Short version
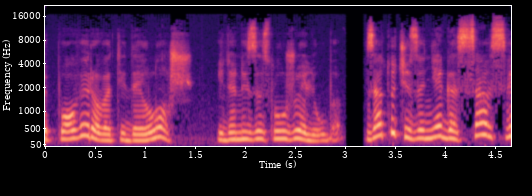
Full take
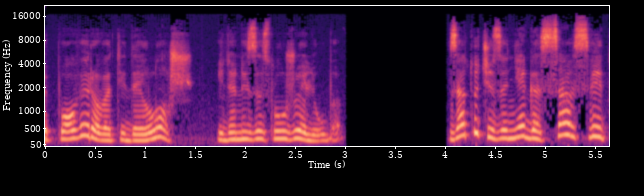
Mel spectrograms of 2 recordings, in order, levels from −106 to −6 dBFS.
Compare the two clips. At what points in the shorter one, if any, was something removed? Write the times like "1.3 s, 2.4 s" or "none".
3.1 s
